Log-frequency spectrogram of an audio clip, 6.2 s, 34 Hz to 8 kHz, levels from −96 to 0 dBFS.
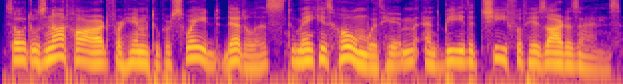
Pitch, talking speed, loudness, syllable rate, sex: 135 Hz, 220 wpm, -17 LUFS, 4.8 syllables/s, male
